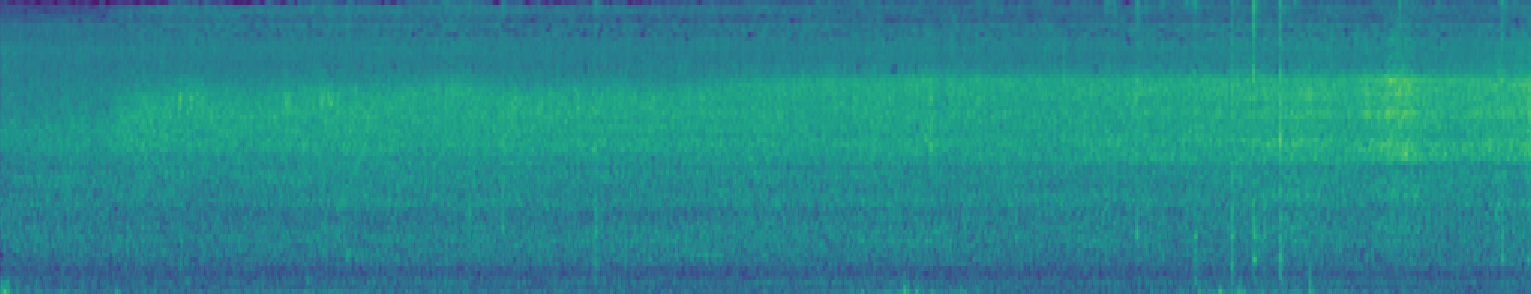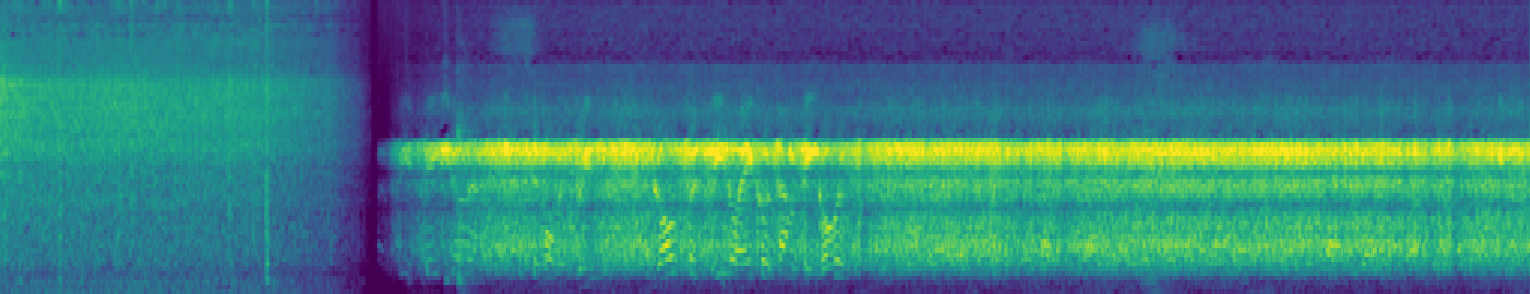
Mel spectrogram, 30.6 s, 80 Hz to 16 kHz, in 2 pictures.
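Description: For the first two-thirds, steady wind noise with a low rumble. Then, after a short break, a Xiegu X5105 shortwave transceiver's loudspeaker receiving single-sideband: band-limited static with a steady high whistle and a weak voice in it.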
